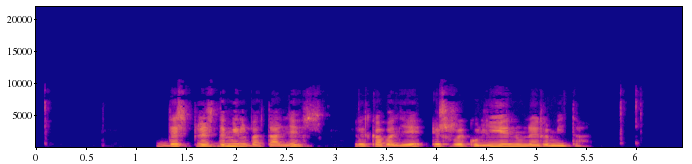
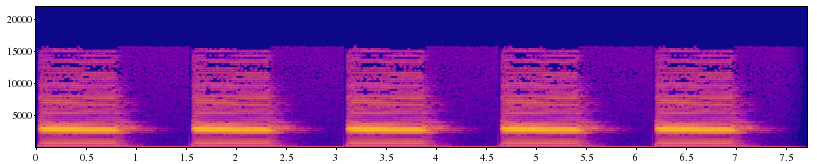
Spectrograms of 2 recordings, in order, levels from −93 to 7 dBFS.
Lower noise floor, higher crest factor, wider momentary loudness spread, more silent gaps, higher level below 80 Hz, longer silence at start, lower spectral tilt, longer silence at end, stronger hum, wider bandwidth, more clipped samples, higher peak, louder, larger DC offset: first, under -90 dBFS vs -52 dBFS; about the same, 16 dB vs 12 dB; about the same, 10 LU vs 11 LU; neither; second, -74 dBFS vs -60 dBFS; first, 1.2 s vs 0 s; first, -6 dB/octave vs 2.5 dB/octave; first, 0.95 s vs 0.55 s; neither; second, 9.4 kHz vs 16 kHz; neither; second, -6 dBFS vs 0 dBFS; second, -22 LUFS vs -8 LUFS; second, under 0.1% vs 2%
